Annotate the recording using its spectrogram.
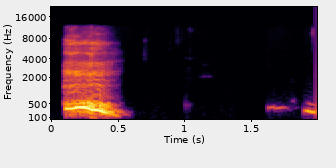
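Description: A person clearing their throat once, a short rasping burst about half a second long.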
